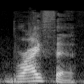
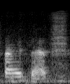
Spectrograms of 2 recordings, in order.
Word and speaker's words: Breiseth: Breiseth.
